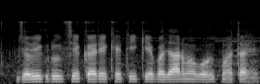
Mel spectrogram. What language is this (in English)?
Chhattisgarhi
